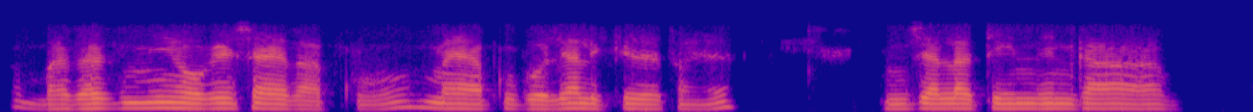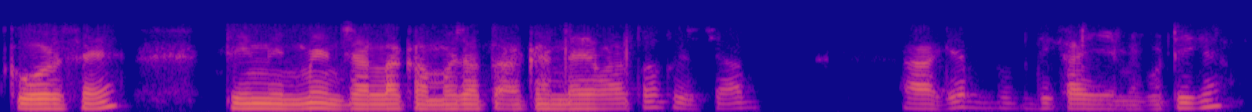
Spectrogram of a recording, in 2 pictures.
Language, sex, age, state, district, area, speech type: Urdu, male, 30-45, Telangana, Hyderabad, urban, conversation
